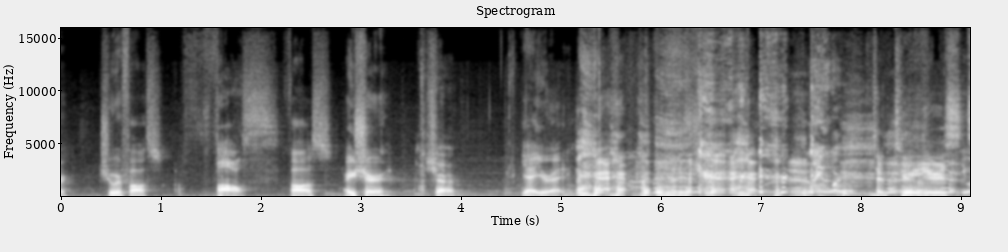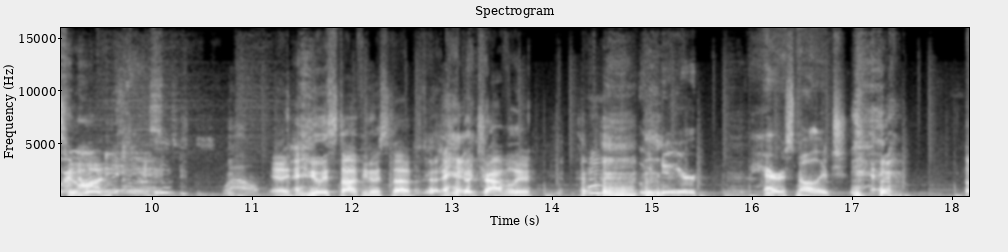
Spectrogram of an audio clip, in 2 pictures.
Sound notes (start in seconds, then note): 5.2 laughing; 7.8 coughing; 16.8 chuckling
